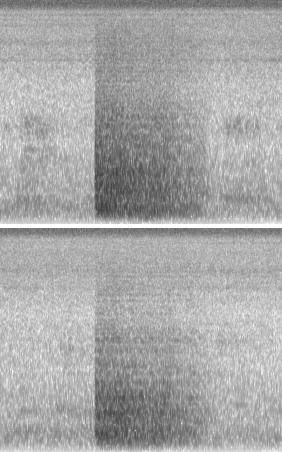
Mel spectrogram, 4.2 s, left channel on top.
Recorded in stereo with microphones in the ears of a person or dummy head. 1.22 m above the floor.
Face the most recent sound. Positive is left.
turn(degrees=75)  # may be behind; listen again after turning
